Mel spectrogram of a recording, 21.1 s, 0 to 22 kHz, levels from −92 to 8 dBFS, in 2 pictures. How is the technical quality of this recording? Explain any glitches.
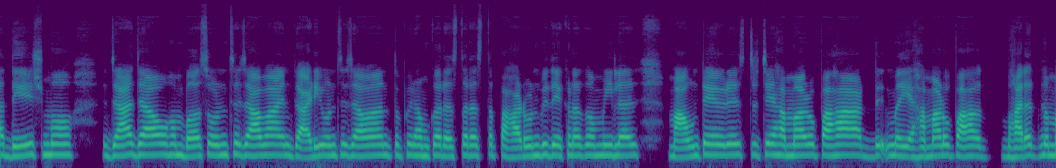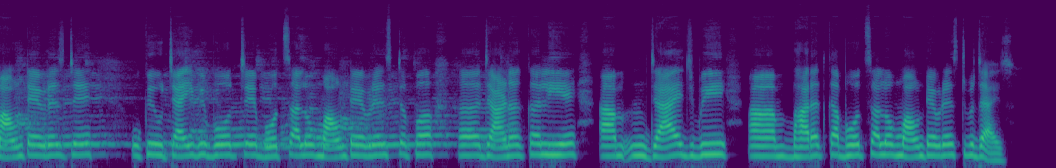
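One fault stands out: a feedback echo between two devices from 10.42 to 15.87 s. Two devices in the same room are on the call, so one plays back what the other's microphone sent and that microphone captures it again. Each device's echo canceller removes only its own playback, so the loop survives. Each word returns roughly every 150 ms, thinner and more ringing with each pass, peaking at about 11 dB below the speech.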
